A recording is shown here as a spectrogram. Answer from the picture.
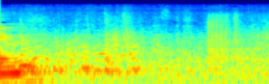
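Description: The last syllable of a man's Arabic recitation, then a quiet pause with a faint creak.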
